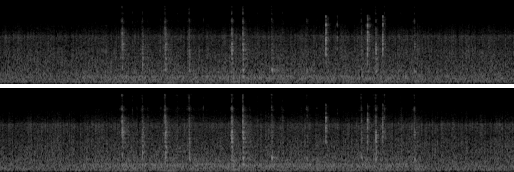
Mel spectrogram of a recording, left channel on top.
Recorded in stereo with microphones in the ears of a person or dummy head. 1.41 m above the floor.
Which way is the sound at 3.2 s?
30° left (ahead or behind).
